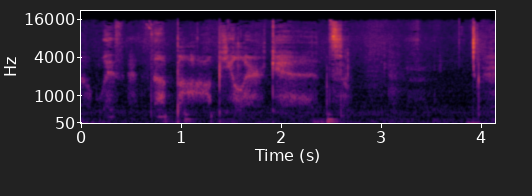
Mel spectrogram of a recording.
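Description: A girl whispering close to the microphone, with a quieter pause near the end and a short click just before the end.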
